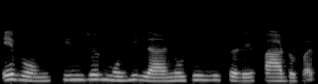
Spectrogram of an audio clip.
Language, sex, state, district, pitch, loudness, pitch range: Bengali, female, West Bengal, Kolkata, 185 Hz, -30 LUFS, 170-210 Hz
